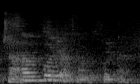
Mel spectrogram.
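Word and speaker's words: སམྦྷོ་ཊ: Значит, читается все, что написано. Читаем. Самбхо. Это что это? Та. Точно так? Та. Самбходжа.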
